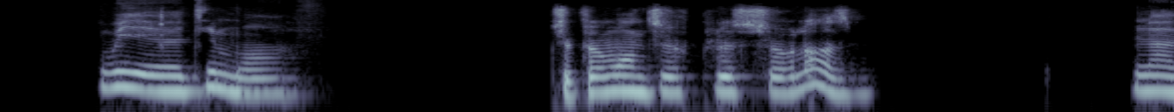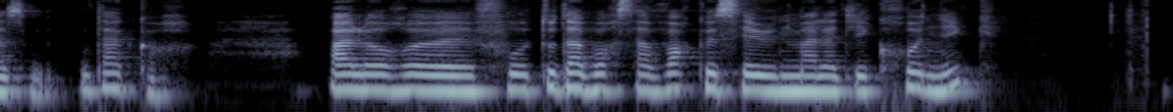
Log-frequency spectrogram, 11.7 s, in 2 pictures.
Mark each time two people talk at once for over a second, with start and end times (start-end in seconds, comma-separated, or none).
none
